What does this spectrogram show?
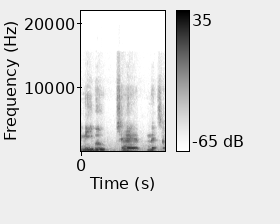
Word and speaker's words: Nebuchadnezzar: So that's why I say Nebu, Chad, Nezzar. I don't know where these people are getting Nebuchadnezzar from. That is not it. That is not pronouncing the D at all.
